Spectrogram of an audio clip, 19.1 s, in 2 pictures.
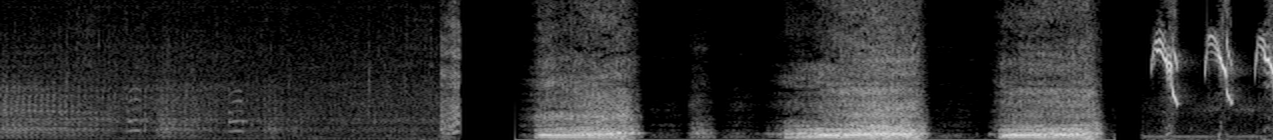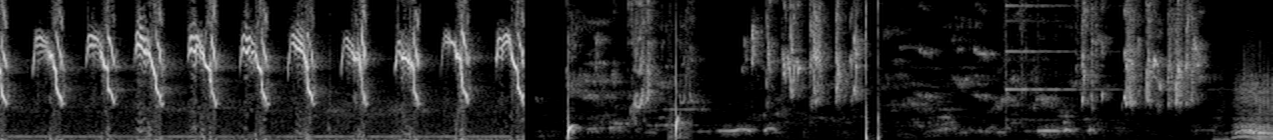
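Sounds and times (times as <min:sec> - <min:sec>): bear growling: 0:03.9 - 0:08.4
chick peeping: 0:08.6 - 0:13.5.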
